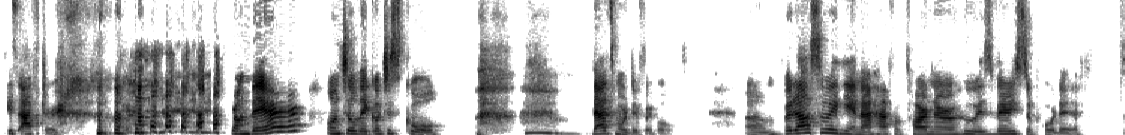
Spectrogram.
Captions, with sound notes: It's after. - (laughs) - From there until they go to school, that's more difficult. But also, again, I have a partner who is very supportive.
